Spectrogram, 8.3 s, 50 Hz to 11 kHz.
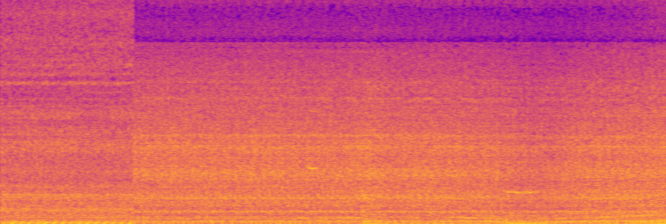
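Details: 1964 Ford Fairlane V8 with old Busch Series race carburetor: steady burble held well above normal idle, won't idle down; throttle return spring too weak to return the throttle.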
